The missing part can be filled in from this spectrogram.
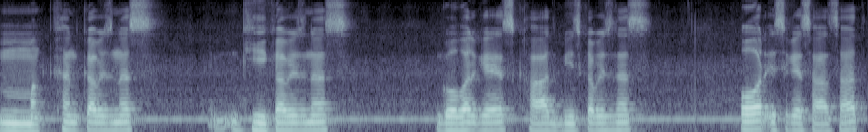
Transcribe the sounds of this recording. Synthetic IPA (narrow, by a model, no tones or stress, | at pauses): məkʰːənkabɪd͡ʒnəs | ɡʱiːkabɪd͡ʒnəs | ɡoːbəɾɡɛːskʰaːd̪biːd͡ʒkabɪznəs | ɔːɾɪ̰skesaːt̪ʰsaːt̪ʰ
